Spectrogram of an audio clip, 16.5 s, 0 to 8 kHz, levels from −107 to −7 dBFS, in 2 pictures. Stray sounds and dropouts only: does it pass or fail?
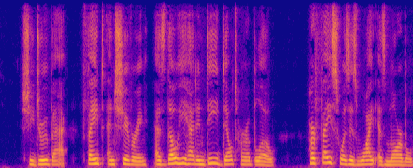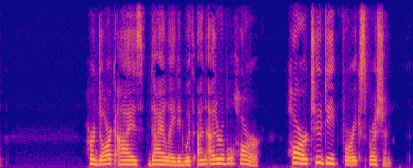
pass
